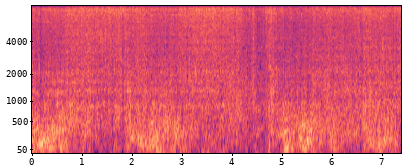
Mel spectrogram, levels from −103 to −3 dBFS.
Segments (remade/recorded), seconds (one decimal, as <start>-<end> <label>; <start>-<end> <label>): 0.0-7.4 recorded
